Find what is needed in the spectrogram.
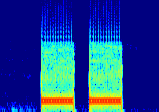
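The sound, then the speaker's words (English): Ringback tone of an outgoing telephone call: two steady, mid-pitched tone bursts, each about half a second long, separated by a short pause. No voices are present. “Can everyone hear? Yeah. It's dialing, right?”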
